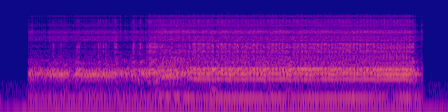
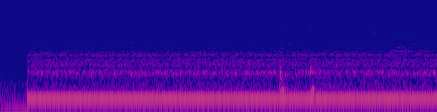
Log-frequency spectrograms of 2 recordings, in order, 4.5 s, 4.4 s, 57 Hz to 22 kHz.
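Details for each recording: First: G-Technology 12TB G-Raid external hard drive, small rear cooling fan before replacement with a Noctua NF-A4x10, lavalier mic: harsh buzzing rattle with a wavering mid-pitched drone; worn cooling fan bearing. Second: G-Technology 12TB G-Raid external drive after replacing its noisy rear fan with a Noctua NF-A4x10, lavalier mic in front of the fan: faint, smooth, steady low hum, no rattle, tick or buzz; normal fan running.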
